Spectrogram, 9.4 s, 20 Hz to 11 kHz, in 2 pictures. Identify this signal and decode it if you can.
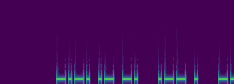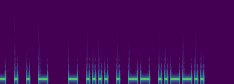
Morse code, heard as a keyed tone, about 19 wpm, 700 Hz. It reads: CAN WE MEET THEM?
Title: Sentences from Top 1100 Words 20wpm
